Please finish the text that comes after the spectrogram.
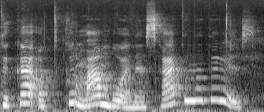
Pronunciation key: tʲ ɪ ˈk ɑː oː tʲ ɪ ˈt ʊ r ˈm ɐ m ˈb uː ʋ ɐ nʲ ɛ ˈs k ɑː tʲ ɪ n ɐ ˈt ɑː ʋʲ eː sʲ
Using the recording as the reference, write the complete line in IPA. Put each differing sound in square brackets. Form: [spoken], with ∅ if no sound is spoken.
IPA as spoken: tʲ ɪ ˈk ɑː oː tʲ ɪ [ˈk] ʊ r ˈm ɐ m ˈb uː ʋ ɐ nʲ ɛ ˈs k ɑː tʲ ɪ n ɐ ˈt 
